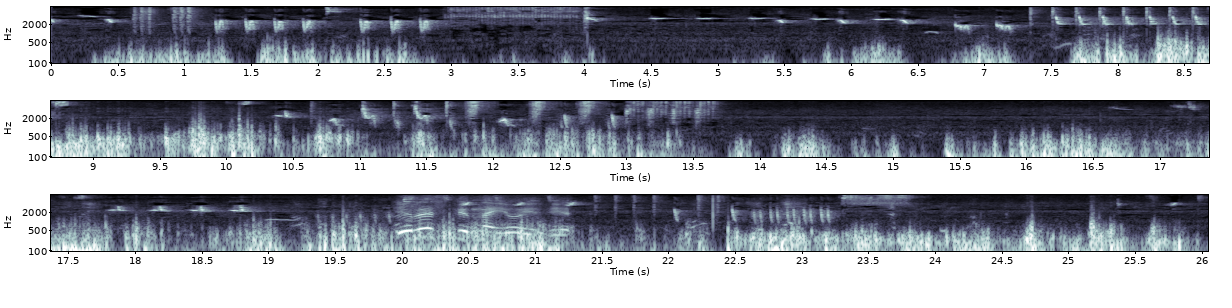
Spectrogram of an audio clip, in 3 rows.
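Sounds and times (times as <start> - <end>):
birds chirping and trilling: 0.0 - 9.0, 10.0 - 13.8, 16.2 - 26.0
low thumps and rumbles: 7.7 - 26.0.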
